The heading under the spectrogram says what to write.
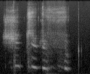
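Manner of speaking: high, slow strained cry; high yell. Real, not acted. Yelling at friends in game, high cry. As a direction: wail it out high and long.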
